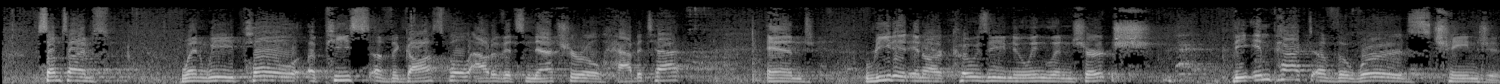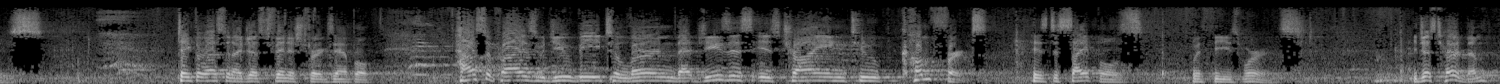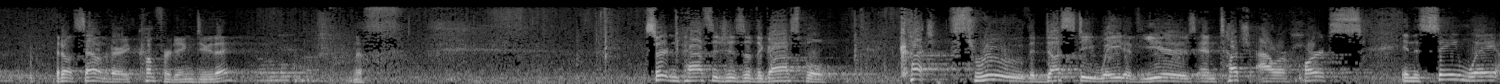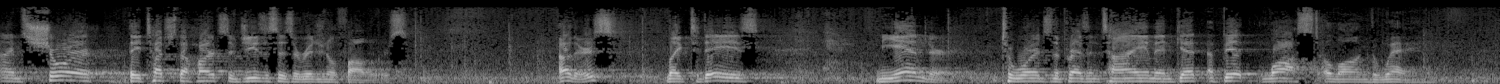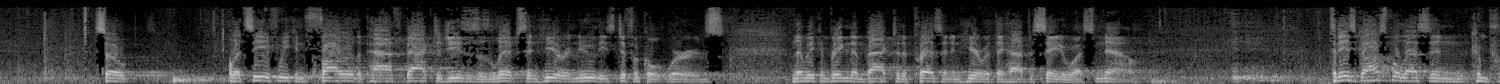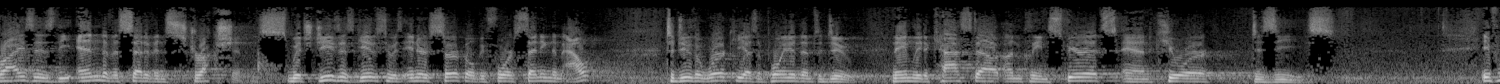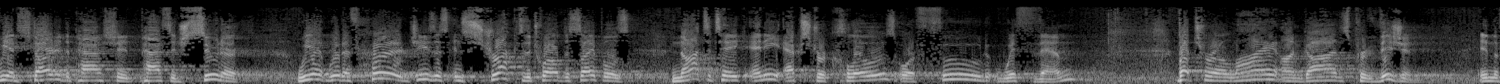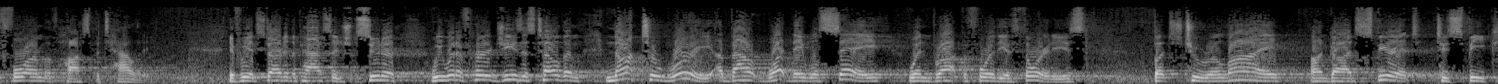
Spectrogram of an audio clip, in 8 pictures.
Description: Sermon for Sunday, June 22, 2014 || Proper 7A || Matthew 10:24-39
